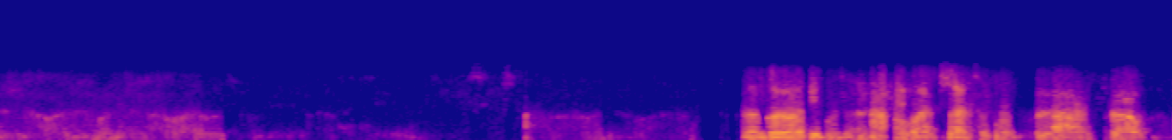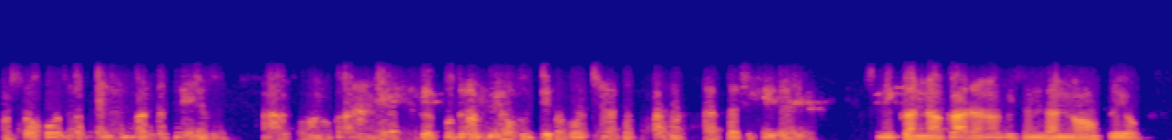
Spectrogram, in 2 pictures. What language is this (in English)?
Gujarati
